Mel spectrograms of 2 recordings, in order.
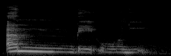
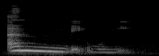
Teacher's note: An, and then bi'uni is how you write it. But when you join the an and ba sound, anbi'uni, it becomes ambi'uni. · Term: Iqlab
